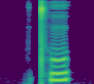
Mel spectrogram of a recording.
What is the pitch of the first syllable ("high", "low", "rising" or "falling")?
high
